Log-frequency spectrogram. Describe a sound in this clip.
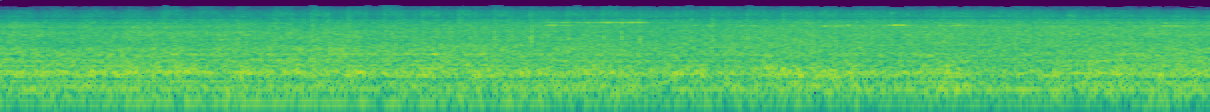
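Steam hisses from a small locomotive.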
